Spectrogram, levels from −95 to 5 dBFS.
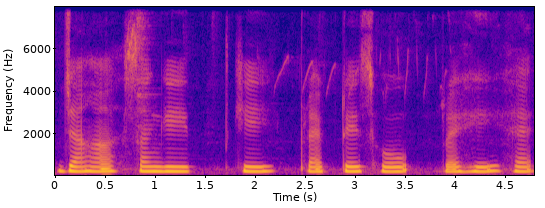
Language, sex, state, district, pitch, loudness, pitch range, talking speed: Hindi, female, Madhya Pradesh, Katni, 215 Hz, -17 LUFS, 210-225 Hz, 85 wpm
